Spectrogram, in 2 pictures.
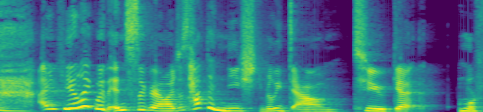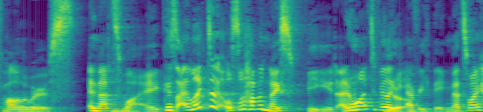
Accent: San Francisco, California, United States; So I am from San Francisco. I've been in LA for a week now

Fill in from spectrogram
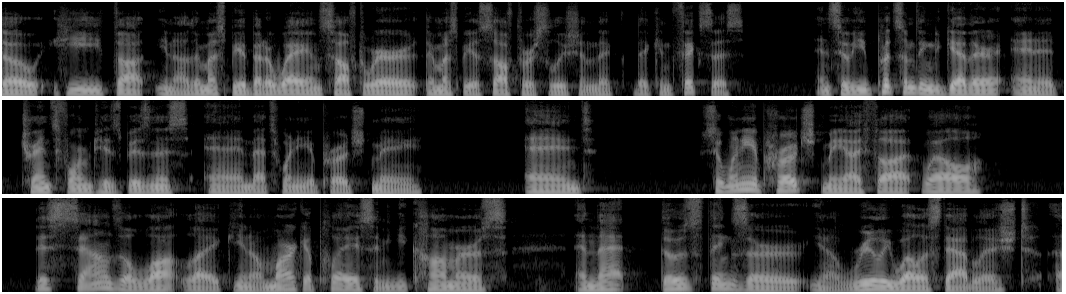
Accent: Philadelphia, Pennsylvania, United States; also born or lived in San Francisco, United States; Yeah, that's right. And I grew up on the East Coast as well.

